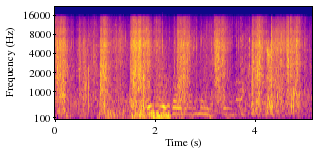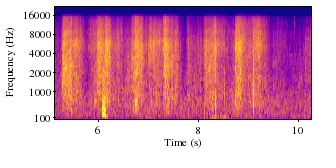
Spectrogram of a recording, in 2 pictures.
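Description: Footsteps crunching through deep dry fallen leaves at a walking pace, about two steps a second.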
